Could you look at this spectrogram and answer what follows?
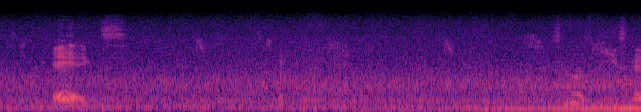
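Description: Honey bees buzz close by in a dense, droning hum during a hive inspection, with a few louder individual buzzes passing near.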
